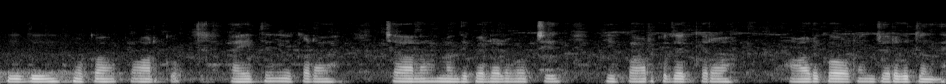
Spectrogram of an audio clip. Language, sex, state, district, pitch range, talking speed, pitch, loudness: Telugu, male, Telangana, Karimnagar, 130-135 Hz, 80 wpm, 130 Hz, -19 LUFS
